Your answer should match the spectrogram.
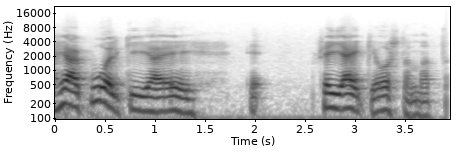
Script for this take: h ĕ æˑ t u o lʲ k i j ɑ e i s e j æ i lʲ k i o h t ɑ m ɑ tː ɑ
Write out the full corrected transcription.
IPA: h ĕ æˑ k u o lʲ k i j ɑ e i s e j æ i k i o s t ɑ m ɑ tː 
